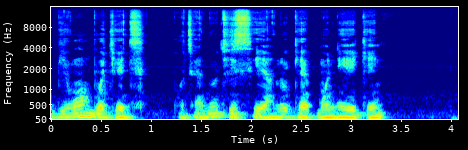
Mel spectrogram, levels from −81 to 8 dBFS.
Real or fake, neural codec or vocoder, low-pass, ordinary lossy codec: real; none; 14.4 kHz; none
